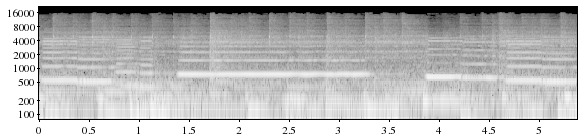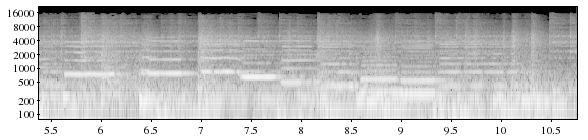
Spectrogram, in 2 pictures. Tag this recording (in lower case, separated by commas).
jazz, music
